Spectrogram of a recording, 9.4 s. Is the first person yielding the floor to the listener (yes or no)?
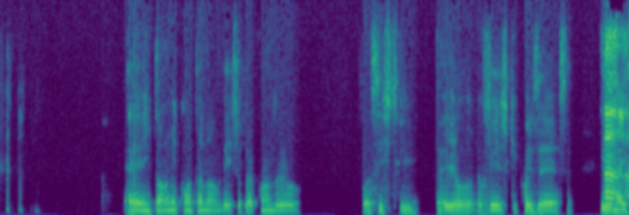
no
